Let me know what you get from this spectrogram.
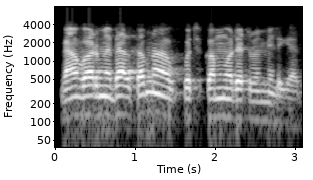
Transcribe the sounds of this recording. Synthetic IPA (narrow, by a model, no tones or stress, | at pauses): ɡãũɡʱəɽmebʱelt̪əbnakut͡ʃʰkəmːoɾeʈmemilɡḛl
